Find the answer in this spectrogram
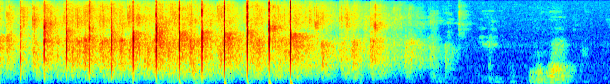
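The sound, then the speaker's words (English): An audience applauds to welcome the panelists at a panel discussion. Steady, fairly loud clapping carries for about three seconds, then fades out, and a brief voice follows. “Let's give each of our panelists a warm welcome”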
